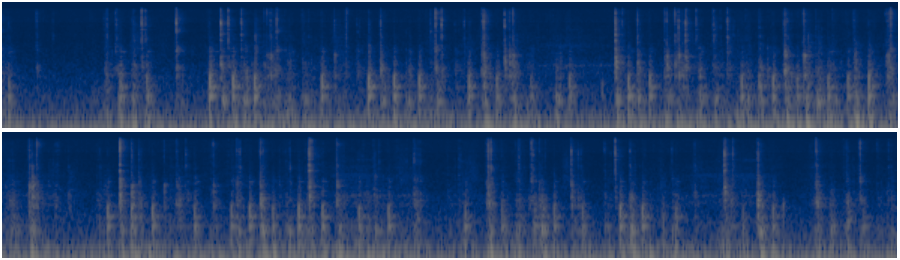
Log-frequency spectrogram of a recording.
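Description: Both hands press the keys of a grey plastic stenotype machine with a screen, typing rapidly with fingertips and nails. A dense run of short, bright plastic clicks and taps plays over a steady low hum throughout.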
